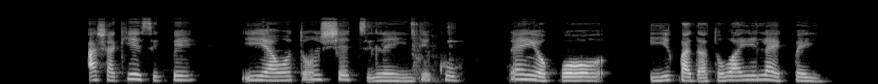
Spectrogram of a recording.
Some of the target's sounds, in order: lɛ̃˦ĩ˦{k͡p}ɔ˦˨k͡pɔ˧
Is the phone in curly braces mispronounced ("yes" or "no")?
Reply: yes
